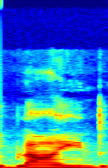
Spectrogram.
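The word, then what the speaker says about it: blind: यहां पर लास्ट में इन सभी के लास्ट में इ नहीं है फिर भी हम आई को क्या पढ़ रहे हैं आई पढ़ रहे हैं फाइंड ब्लाइंड ग्राइंड यहां पर देखिए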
